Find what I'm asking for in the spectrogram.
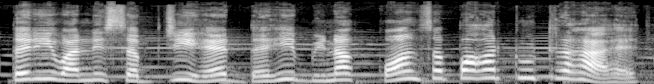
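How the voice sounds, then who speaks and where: A woman voicing a gruff, impatient older father-in-law in a storybook reading. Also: high voice, expressive, normal speed, soft background music. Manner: grumbling, impatient.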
